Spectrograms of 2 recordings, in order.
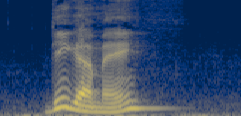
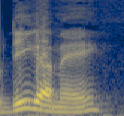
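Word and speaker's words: dígame: in the positive command D Gamay requires an accent added to preserve the stressed syllable so di may speak to me which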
